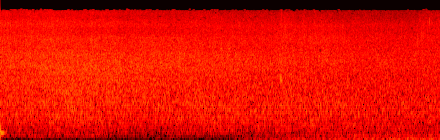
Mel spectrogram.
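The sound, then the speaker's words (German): A steady, broad rush of water pours continuously, loud, like a flood gushing in as the lower part of a ship fills with water, with a low rumble building slightly toward the end and no voices. “Ja, als erstes füllt sich übrigens der untere Teil des Schiffes mit Wasser.”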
